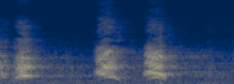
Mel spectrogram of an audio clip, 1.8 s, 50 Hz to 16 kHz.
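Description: A dog barks three times inside the Dragon Age 2 video game, short sharp barks spaced about half a second apart, moderately loud and clear with no talking.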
